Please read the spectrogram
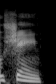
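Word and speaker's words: Schoen: You look at the resume of Joe Shane. That's how you pronounce his name, Joe Shane.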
